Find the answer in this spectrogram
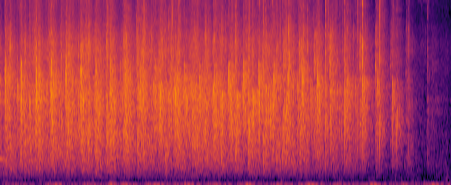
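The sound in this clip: An audience at a lecture claps to welcome a speaker. The dense applause holds steady for about eight seconds, then thins and fades away.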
